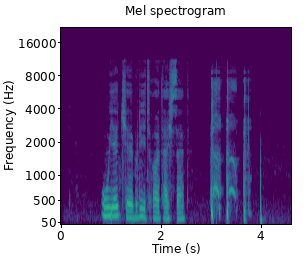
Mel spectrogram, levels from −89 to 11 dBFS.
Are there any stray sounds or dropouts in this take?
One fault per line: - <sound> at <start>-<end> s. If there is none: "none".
- cough at 3.0-3.8 s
